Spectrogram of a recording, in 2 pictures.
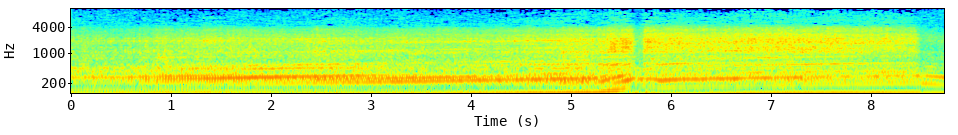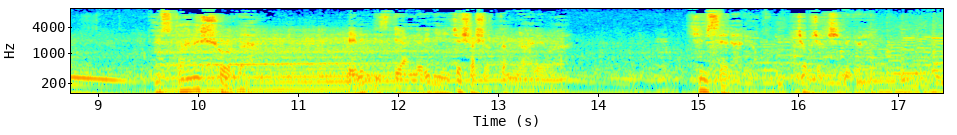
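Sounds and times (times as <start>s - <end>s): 
small car engine accelerating along a smooth road: 0.0s - 17.4s.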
